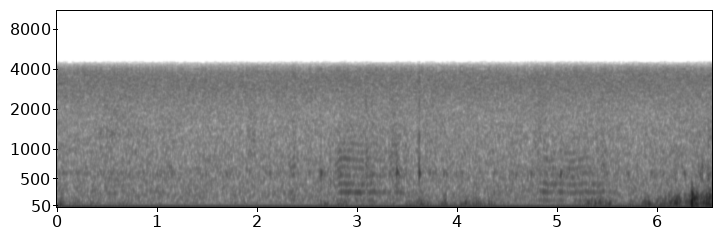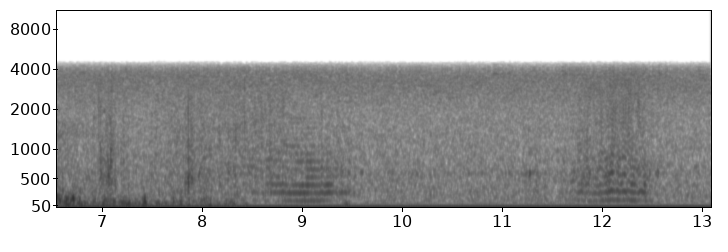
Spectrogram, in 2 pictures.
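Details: Bumblebee in grass, perhaps searching for a nest site or nest material. A low droning buzz with a clear humming tone fades in and out on several passes, loudest around the middle, over a soft rustling background.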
